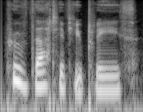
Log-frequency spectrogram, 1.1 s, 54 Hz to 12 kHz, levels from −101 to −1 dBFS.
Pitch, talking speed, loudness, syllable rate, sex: 180 Hz, 280 wpm, -19 LUFS, 7.2 syllables/s, female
